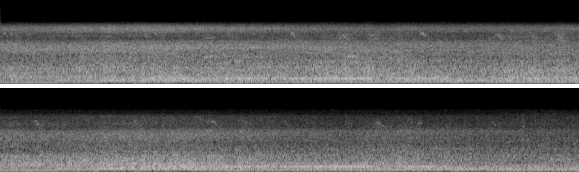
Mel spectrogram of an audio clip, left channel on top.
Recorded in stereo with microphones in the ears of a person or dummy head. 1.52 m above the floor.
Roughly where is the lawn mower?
Left.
